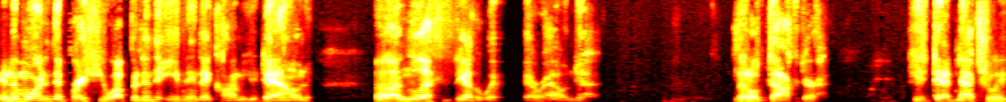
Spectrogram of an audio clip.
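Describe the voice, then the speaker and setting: In a put-on, raspy character voice, the speaker goes at a moderate pace with long, frequent pauses and big swings in loudness, in a dry, close sound with no echo. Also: man, medium pitch for a man. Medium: stage play. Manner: imperious, theatrical.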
